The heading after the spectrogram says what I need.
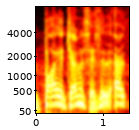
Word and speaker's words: biogenesis: The reason I say it like that is because that's how the three components of the actual word are put together. Bio meaning life, genesis, origin. Yeah. So biogenesis, it makes real sense.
